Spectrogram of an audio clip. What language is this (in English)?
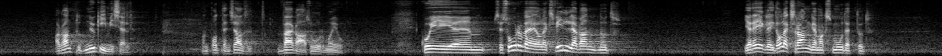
Estonian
